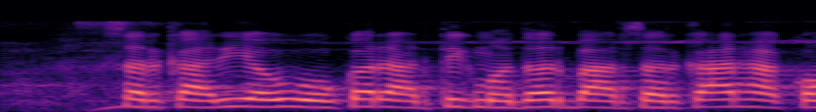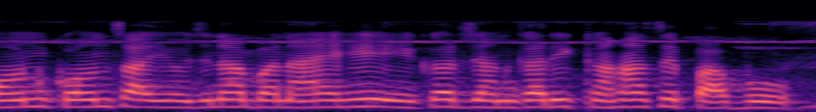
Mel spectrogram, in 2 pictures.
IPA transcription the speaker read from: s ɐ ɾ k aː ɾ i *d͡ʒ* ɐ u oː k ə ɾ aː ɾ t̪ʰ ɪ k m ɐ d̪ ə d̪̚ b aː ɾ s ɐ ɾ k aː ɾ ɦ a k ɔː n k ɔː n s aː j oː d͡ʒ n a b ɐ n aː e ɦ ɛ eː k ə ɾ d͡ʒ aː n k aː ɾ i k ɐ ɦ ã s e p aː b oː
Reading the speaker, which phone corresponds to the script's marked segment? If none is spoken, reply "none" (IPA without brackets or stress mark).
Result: none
